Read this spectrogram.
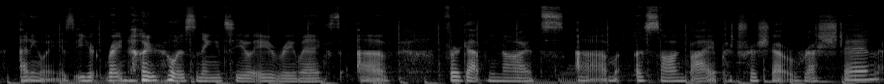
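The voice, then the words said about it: Hoarse, slightly sick-sounding voice. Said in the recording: “my talk breaks sound like I'm like sick or like ill ... my voice is just like always hoarse”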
